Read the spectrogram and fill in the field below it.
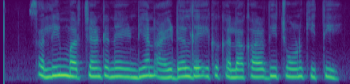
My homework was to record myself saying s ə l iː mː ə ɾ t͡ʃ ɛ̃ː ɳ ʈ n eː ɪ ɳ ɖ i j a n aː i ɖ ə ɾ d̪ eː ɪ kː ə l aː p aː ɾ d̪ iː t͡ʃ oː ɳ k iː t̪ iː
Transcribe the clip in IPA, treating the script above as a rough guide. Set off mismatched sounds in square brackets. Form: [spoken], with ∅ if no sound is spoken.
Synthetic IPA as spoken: s ə l iː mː ə ɾ t͡ʃ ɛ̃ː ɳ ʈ n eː ɪ ɳ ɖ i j [ə] n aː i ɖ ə [l] d̪ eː ɪ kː ə l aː [k] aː ɾ d̪ iː t͡ʃ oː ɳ k iː t̪ iː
